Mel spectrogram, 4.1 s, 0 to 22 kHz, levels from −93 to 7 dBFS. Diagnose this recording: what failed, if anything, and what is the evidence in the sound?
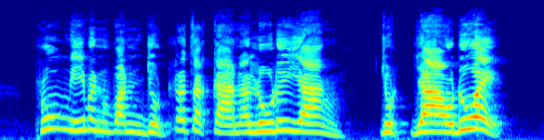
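Nothing failed in this recording.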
